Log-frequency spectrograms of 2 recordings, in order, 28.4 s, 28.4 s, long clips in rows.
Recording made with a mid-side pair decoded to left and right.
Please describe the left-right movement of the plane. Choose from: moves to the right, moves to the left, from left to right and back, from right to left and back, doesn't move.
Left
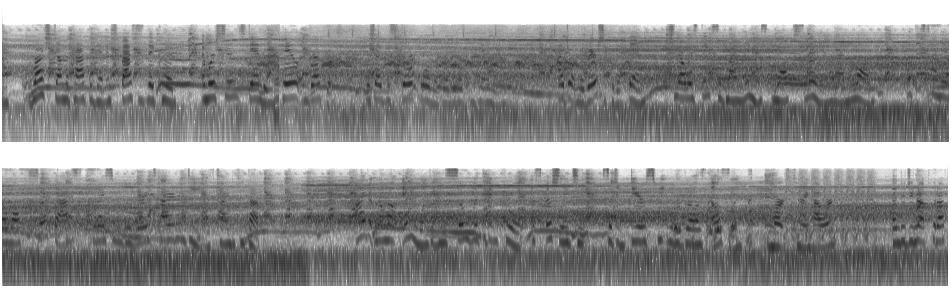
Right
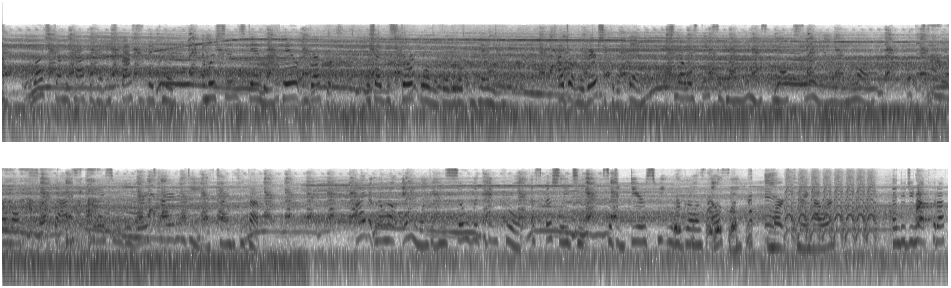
moves to the left.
